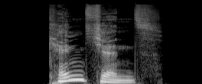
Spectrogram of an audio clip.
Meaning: genitive of Kännchen
- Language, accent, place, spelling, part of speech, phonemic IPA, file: German, Germany, Berlin, Kännchens, noun, /ˈkɛn.çən/, De-Kännchens.ogg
